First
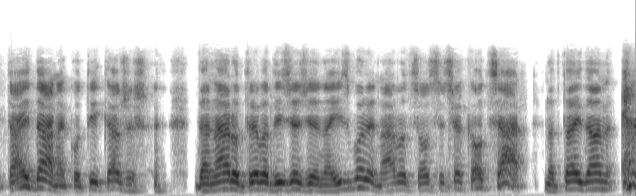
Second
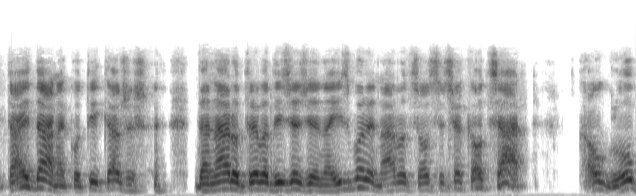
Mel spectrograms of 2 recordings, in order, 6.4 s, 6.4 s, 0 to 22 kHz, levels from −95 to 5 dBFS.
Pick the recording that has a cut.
first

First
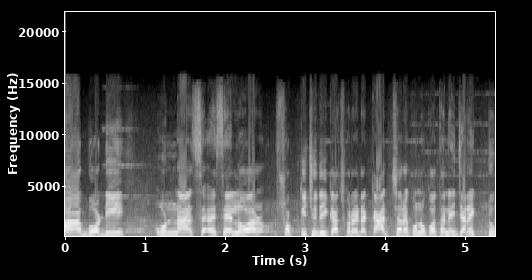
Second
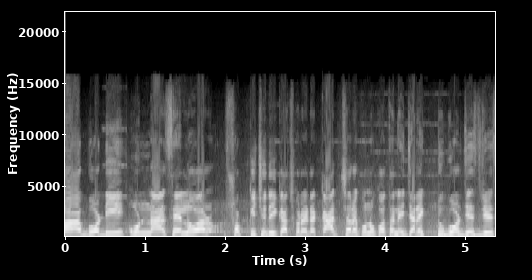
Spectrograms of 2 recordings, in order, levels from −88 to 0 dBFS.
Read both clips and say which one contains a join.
second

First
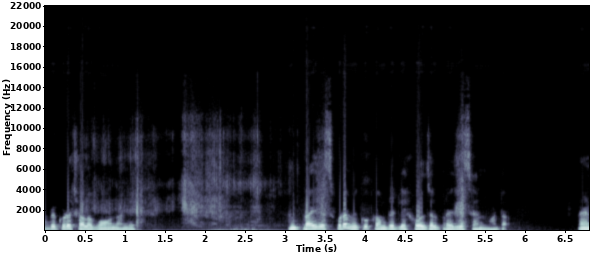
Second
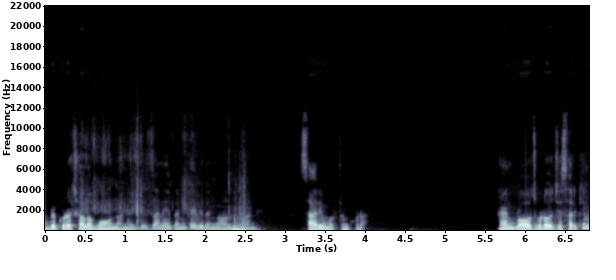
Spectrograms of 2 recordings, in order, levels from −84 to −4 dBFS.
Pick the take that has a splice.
second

